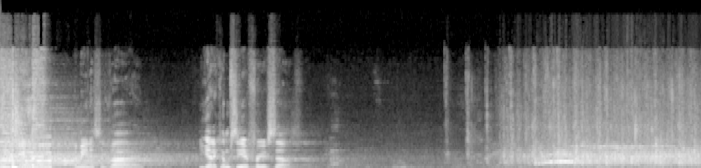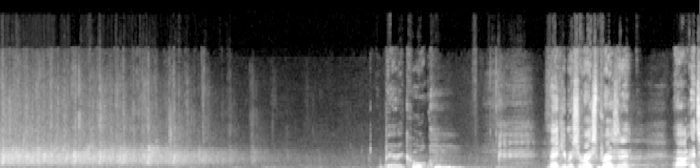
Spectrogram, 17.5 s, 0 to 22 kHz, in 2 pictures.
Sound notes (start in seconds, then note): 5.6 audience claps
